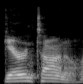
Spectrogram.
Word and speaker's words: Guarantano: Guarantano.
